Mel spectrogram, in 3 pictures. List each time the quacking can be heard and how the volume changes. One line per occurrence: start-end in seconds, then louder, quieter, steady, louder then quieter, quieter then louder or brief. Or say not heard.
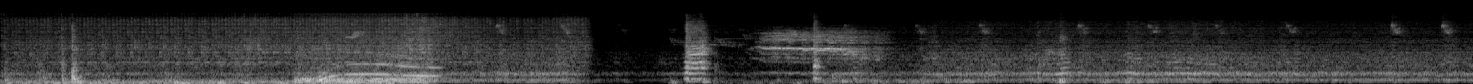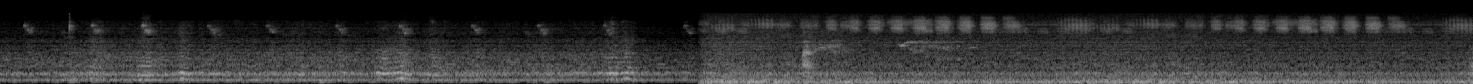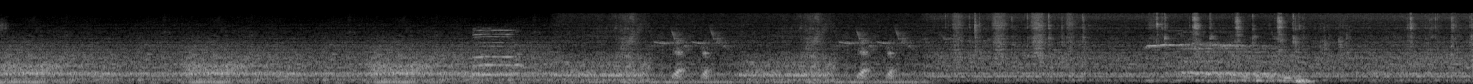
not heard.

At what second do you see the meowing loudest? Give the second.
3 s.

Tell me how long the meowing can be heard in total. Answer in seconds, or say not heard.
2 s.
